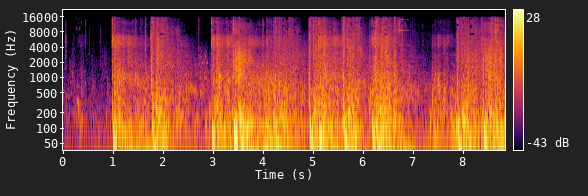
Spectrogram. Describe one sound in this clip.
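Gunshots crack loudly in quick bursts.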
